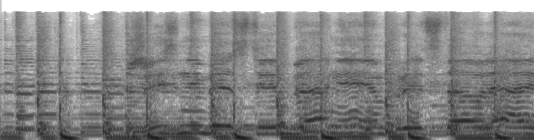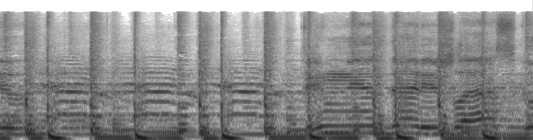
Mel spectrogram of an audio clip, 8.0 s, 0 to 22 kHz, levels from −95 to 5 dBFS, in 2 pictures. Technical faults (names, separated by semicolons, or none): hard clipping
